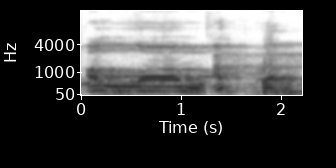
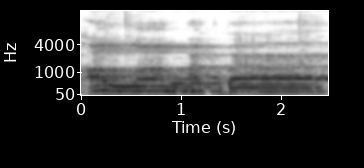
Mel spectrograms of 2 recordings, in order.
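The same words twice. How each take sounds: First: The vowel after b is short. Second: The vowel after b is drawn out. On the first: The speaker calls it right. "Yang betul" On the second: The speaker calls it wrong. "tidak boleh memanjangkan ba pada lafaz akbarnya"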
